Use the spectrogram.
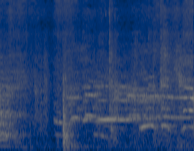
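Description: Chickens cluck and call nearby, with a short sharp crowing burst near the start and softer murmuring bird sounds after.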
